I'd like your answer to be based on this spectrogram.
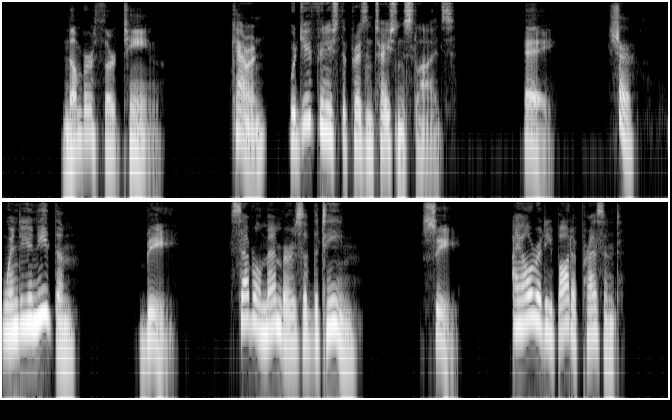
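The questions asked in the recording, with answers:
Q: Karen, would you finish the presentation slides?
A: A: Sure. When do you need them?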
